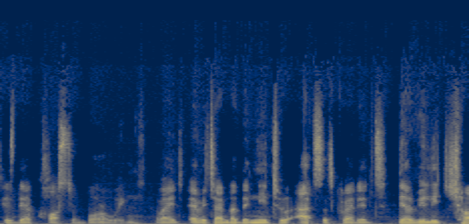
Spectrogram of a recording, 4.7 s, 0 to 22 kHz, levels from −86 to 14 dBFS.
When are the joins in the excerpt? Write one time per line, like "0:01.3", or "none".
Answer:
0:03.8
